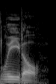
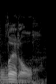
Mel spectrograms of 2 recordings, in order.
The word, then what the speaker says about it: Lidl: It is pronounced Lidl. The company that actually wrote the word Lidl pronounces it Lidl. Okay, so not little.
